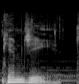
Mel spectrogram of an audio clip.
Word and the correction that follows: Kinji: Kinji. Kinji. I really missed it. Yeah, I said it wrong right. – on both sides.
